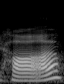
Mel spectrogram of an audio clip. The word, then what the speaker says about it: Haugh: So I'm Haugh, which is kind of like hee-haw if you're trying to find out how to pronounce that.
